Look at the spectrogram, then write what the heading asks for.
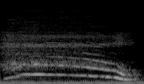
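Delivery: high-pitched yelling.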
